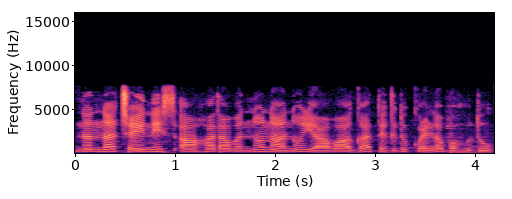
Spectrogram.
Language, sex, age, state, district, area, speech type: Kannada, female, 18-30, Karnataka, Chitradurga, urban, read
